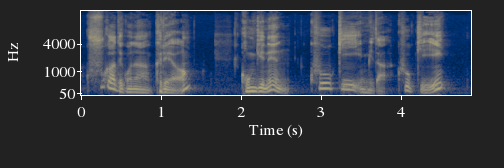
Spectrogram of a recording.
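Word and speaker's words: 空気: 여기 보시면은이 끝에 나오는 이응은 발음이 되는게 아니라 이거는 장음이 돼요. 보통 이제 우가 되거든요. 그리고이 앞에가이 앞에가 이게 뭐 코가 되거나 쿠가 되거나 그래요. 공기는 쿠끼입니다. 쿠끼.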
